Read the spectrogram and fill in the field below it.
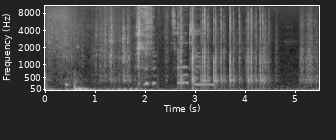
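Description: Fingernails tap and scratch on a wooden table.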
